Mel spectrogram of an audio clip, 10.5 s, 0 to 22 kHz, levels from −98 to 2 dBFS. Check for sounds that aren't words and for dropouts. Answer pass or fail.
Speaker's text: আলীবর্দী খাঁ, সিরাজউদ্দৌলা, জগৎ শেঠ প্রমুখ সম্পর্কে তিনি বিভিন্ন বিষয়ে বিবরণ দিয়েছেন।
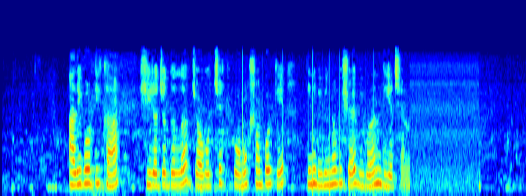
pass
